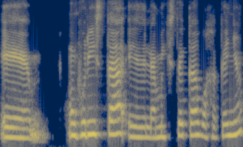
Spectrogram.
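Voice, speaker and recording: A woman with a Mexican accent speaks at a fairly high pitch with fairly even intonation. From Mexico, Puebla. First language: Nahuatl (speaking Spanish). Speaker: seminar speaker. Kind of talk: academic talk. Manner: halting, many fillers.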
